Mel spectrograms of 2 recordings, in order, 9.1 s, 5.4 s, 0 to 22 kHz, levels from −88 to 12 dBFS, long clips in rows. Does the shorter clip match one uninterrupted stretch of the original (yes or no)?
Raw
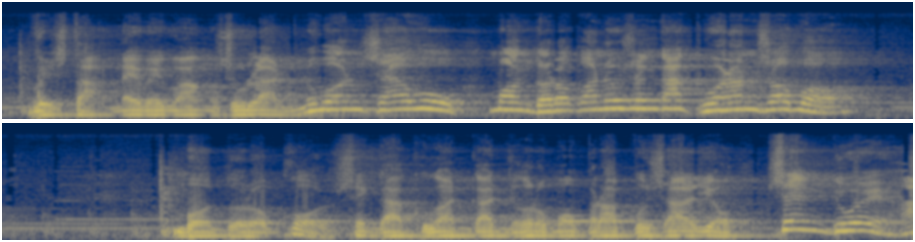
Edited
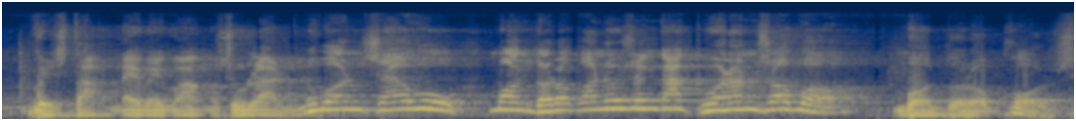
no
